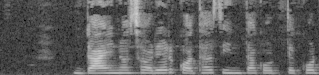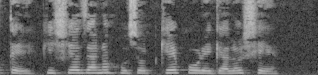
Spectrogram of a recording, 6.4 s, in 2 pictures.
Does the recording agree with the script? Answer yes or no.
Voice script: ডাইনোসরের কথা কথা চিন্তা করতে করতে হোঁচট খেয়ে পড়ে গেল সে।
no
